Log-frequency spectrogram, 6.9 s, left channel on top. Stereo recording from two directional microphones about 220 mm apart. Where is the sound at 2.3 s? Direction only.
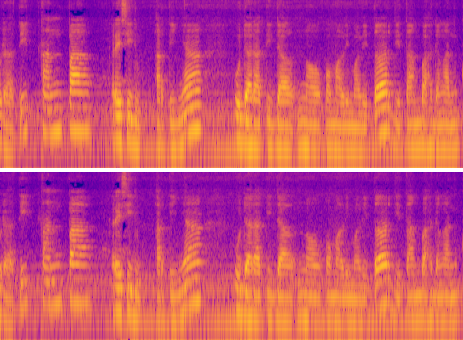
45° left (ahead or behind).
